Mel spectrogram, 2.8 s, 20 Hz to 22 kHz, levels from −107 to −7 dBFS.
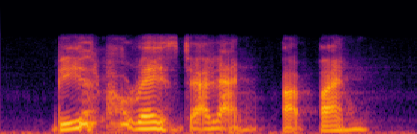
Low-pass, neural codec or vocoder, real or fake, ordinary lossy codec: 7.2 kHz; autoencoder, 22.05 kHz, a latent of 192 numbers a frame, VITS, trained on many speakers; fake; Opus, 24 kbps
